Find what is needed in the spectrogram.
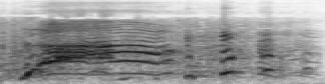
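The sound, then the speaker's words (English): A loud, shrill child's scream sound effect rises and holds for most of a second, followed by a few short, sputtering bursts of a goat farting, then quiet. There is no talking. “Yeah, so I decided that I'm going to play a goat farting and a child screaming.”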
